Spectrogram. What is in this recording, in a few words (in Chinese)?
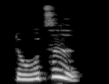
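"独自", Chinese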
